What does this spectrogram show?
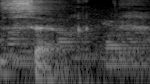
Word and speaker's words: sœur: The final is very brief and short.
